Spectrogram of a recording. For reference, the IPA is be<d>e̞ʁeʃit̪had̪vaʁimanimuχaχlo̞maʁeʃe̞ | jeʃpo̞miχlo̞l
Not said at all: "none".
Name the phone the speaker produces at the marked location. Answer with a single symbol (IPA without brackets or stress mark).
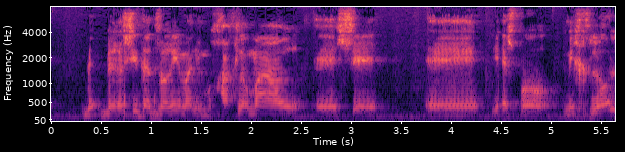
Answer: b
